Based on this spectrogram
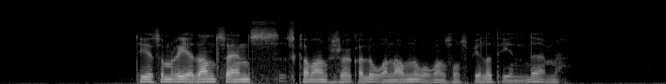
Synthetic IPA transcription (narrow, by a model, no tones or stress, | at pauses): d̪̥ɛsɔmɾeːd̪ansɛnsːkamanfœʂøːkaloːnaːvnoːɡɔnsɔmspeːlat̪ʰɪnd̪ɛm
